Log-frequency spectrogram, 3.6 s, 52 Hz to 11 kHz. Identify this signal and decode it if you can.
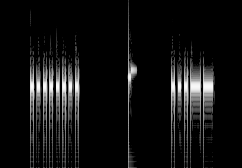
Morse code, heard as a keyed tone, about 25 wpm, 700 Hz. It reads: <HH> 3
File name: Single Character (Letter:Number:Punctuation:Prosign) - Rapid-Fire - 25wpm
